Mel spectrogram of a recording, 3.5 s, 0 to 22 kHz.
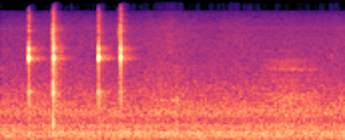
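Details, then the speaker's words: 1994 Saab 9000 ABS valve body, off the car with the pump head cleaned and inspected, solenoids actuated by hand from the wiring diagram: four sharp, crisp clicks in quick pairs in a quiet room; solenoids snap open and shut normally, valve body fine. "can't really see anything now you can do is hear them the solenoids work so the valve body is fine working from uh from that perspective"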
